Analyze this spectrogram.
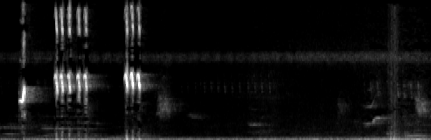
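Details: Kolibri ninja sunbird training song for cage birds: one sharp high chip, then two quick bursts of rapid high notes, followed by near silence with faint distant twitters.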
